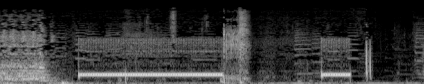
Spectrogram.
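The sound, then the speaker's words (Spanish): Telephone tones while a number is dialed to reach someone: a steady electronic tone holds for well over a second, breaks off with a click, then returns briefly, over faint background noise. “No, tenemos que marcar el teléfono.”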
